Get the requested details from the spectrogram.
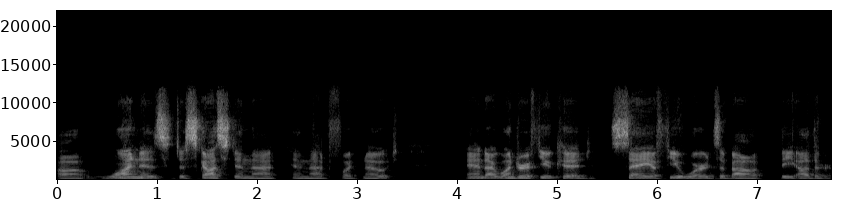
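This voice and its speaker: Speaking at a fairly slow pace, a man has an unremarkable speaking voice, a medium pitch and ordinary pitch variation. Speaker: professor, event moderator. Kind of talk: moderator question in Q&A.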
